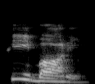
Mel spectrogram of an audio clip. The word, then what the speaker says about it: Peabody: Peabody Massachusetts now note that I pronounced that Peabody and it's spelled PE a B ody no one for Massachusetts would ever pronounce that Peabody isn't that right Don that is right it's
